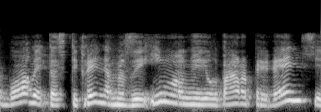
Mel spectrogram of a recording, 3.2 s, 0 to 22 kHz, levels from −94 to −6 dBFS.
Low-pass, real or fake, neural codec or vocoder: 7.2 kHz; fake; codec, 44.1 kHz, 1.7 kbps, Pupu-Codec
